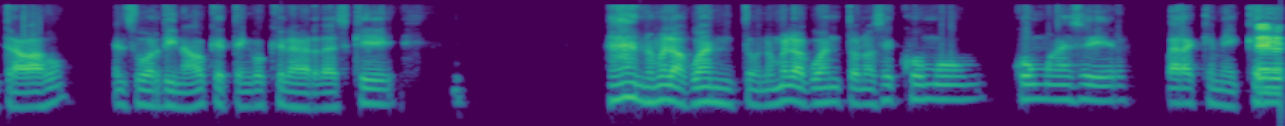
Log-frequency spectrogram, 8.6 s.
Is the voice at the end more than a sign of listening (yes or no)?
no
